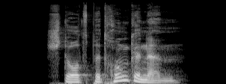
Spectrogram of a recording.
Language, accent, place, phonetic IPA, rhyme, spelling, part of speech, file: German, Germany, Berlin, [ˈʃtʊʁt͡sbəˈtʁʊŋkənəm], -ʊŋkənəm, sturzbetrunkenem, adjective, De-sturzbetrunkenem.ogg
- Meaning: strong dative masculine/neuter singular of sturzbetrunken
